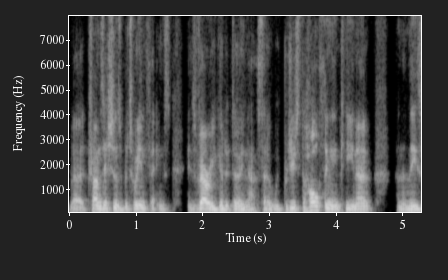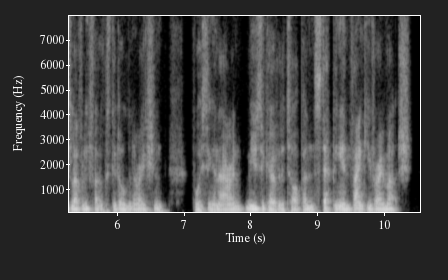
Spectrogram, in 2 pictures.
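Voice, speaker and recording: A man's voice: fairly low pitch, creaky, husky. A man hosting a casual live-stream chat in a chatty, appreciative way. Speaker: host of a marketing show.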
